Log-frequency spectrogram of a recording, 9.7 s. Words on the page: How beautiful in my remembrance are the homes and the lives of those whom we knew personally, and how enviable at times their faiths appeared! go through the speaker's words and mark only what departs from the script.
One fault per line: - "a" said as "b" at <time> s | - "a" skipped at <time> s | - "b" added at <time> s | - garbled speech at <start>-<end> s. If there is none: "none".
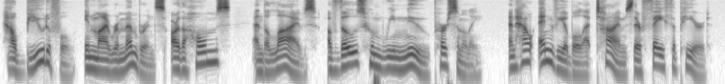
- "faiths" said as "faith" at 8.6 s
